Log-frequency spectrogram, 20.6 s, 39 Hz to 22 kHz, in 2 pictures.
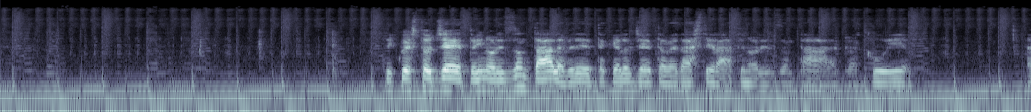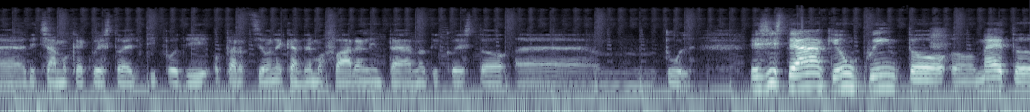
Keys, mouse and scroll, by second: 0.8 scroll down 2, 1.5 ctrl+scroll down 2, 5.0 click, 17.9 click.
